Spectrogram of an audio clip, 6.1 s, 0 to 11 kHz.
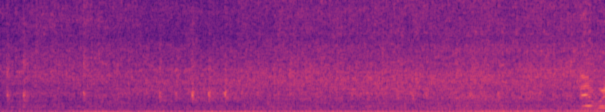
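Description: Engine of a 1941 Mercedes Wehrmacht truck runs steadily at idle with a low, knocking throb, loud and close throughout, with faint background voices.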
